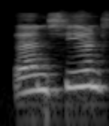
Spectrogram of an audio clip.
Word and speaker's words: ancient: Is it right pronunciation? Manpreet and Sony. Ancient. आपने क्या बोला? Yes. Ancient. Ancient China.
